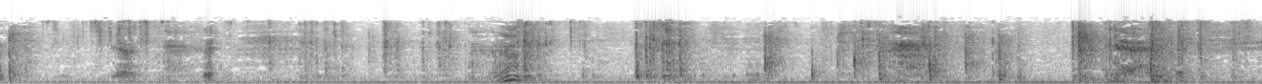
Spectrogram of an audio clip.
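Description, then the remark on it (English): Rattling and clicking of keys working a lock, followed by a wooden door being pushed open with several knocks and scrapes, moderately loud with no voices. “Allow me to open the door for you. Oh, thanks. Keys in my top pocket.”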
